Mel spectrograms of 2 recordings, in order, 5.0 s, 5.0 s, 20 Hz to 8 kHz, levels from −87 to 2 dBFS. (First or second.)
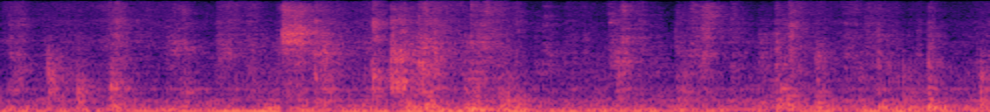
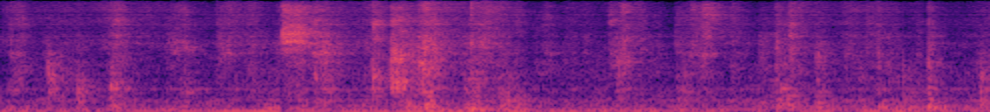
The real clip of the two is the first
